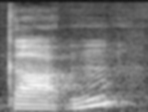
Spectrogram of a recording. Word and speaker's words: gotten: so looking at gotten the stress in the word gotten is on the first syllable and letter o says ah so typically uh when we have an o in a stressed syllable in american english most of the time it's going to be the ah vowel so i've rewritten that for you here with the letters a h so you can visualize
